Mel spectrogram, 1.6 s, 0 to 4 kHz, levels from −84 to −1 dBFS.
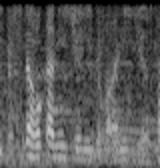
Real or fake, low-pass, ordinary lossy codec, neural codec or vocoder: fake; 3.6 kHz; none; vocoder, 44.1 kHz, 128 mel bands, Pupu-Vocoder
